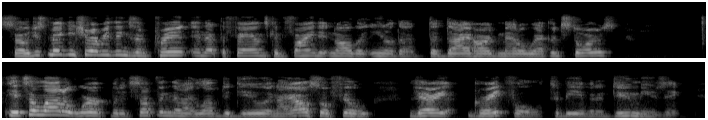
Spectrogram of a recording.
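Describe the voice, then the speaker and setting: Over a quiet background, a man with a high pitch uses a raised, projected voice at a fairly quick pace with ordinary pitch variation. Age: 60s. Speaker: heavy metal band vocalist. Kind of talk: casual interview. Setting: video call.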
